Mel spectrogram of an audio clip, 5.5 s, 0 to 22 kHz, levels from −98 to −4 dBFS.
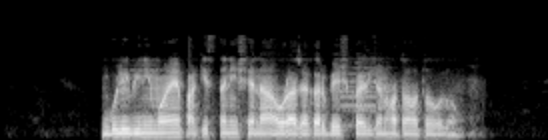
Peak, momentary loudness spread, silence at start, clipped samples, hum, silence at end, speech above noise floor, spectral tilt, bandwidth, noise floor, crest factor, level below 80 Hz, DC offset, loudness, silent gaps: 0 dBFS; 9 LU; 1.05 s; under 0.1%; none; 0.85 s; 69 dB; -10 dB/octave; 4.1 kHz; -86 dBFS; 18 dB; -56 dBFS; under 0.1%; -18 LUFS; none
